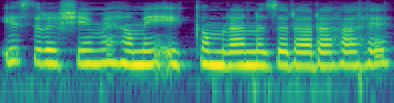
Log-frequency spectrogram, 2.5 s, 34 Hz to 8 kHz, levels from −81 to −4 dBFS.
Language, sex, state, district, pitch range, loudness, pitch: Hindi, female, Delhi, New Delhi, 255-280 Hz, -12 LUFS, 265 Hz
